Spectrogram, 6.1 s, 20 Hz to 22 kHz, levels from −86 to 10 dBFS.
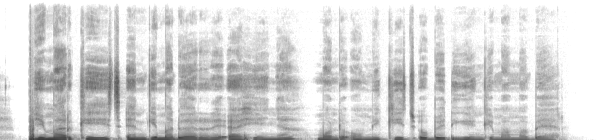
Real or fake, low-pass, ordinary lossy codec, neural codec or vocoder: real; none; none; none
